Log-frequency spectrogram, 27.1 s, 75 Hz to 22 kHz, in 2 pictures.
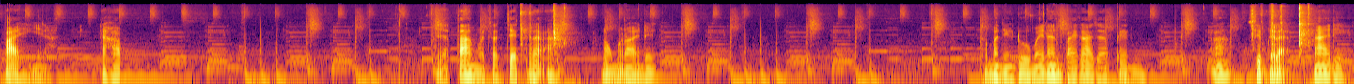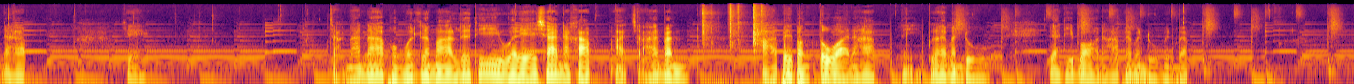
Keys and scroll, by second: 5.3 7, 5.6 Return, 12.6 1, 12.8 0, 13.1 Return, 20.7 5, 21.0 0, 21.2 Return.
